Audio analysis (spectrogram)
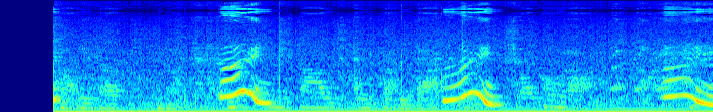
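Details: Adopted former stray, a male indoor/outdoor cat that just had its face washed, meowing indoors; three clear drawn-out meows that rise then fall, spaced about two seconds apart, over a steady low hum.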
